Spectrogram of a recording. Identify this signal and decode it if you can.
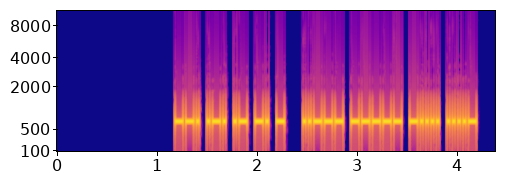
Morse code, heard as a keyed tone, about 44 wpm, 700 Hz. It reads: GRANT 2064
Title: CWT Exchange 45wpm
